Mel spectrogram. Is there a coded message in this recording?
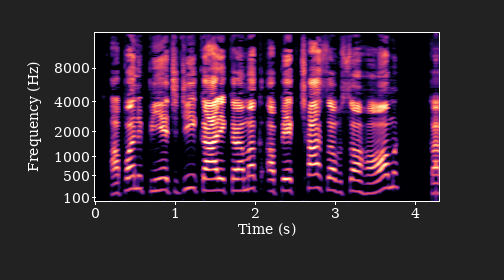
No, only speech in Maithili.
